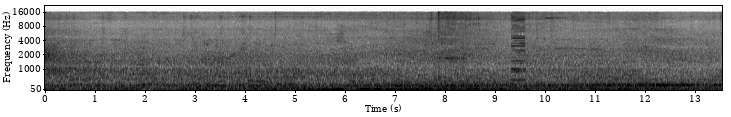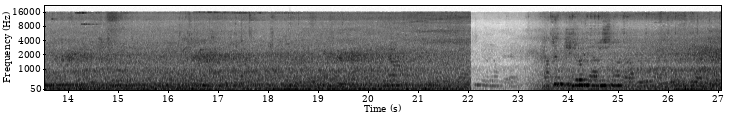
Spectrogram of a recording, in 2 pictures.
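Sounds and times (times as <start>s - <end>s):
bus engine rumble: 0.0s - 27.0s
horn toot: 9.3s - 9.8s.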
